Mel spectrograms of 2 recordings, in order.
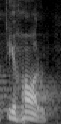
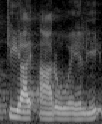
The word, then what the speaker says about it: Tirole: I remember one book, I possibly heard, Jean Tirole, the French economist who got the Nobel Prize in 2050. He's pronounced as Tirole, but it is not pronounced as Tirole. It's called Tirole.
